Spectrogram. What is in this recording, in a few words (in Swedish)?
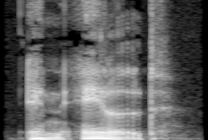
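"en eld", Swedish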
